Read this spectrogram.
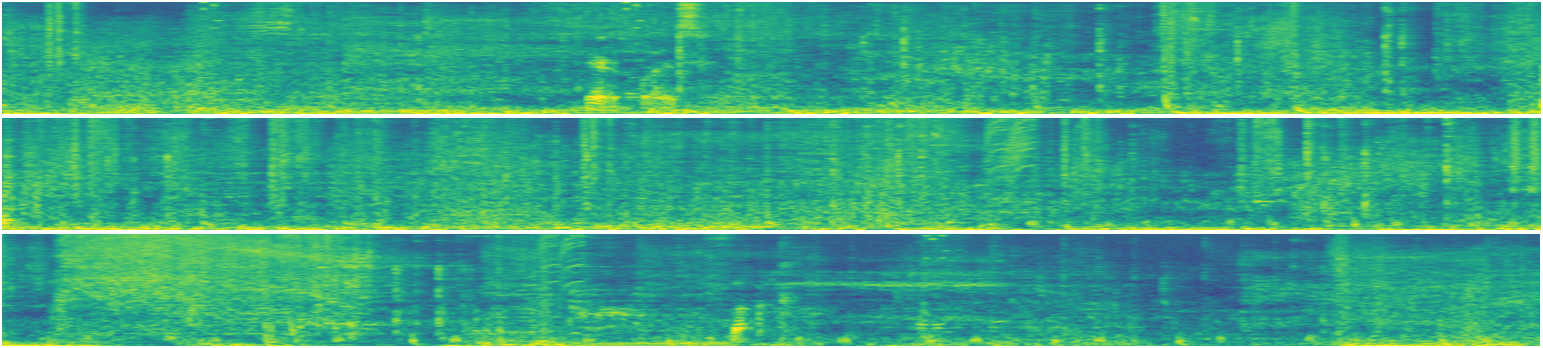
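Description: Explosions boom and rumble from a video game.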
